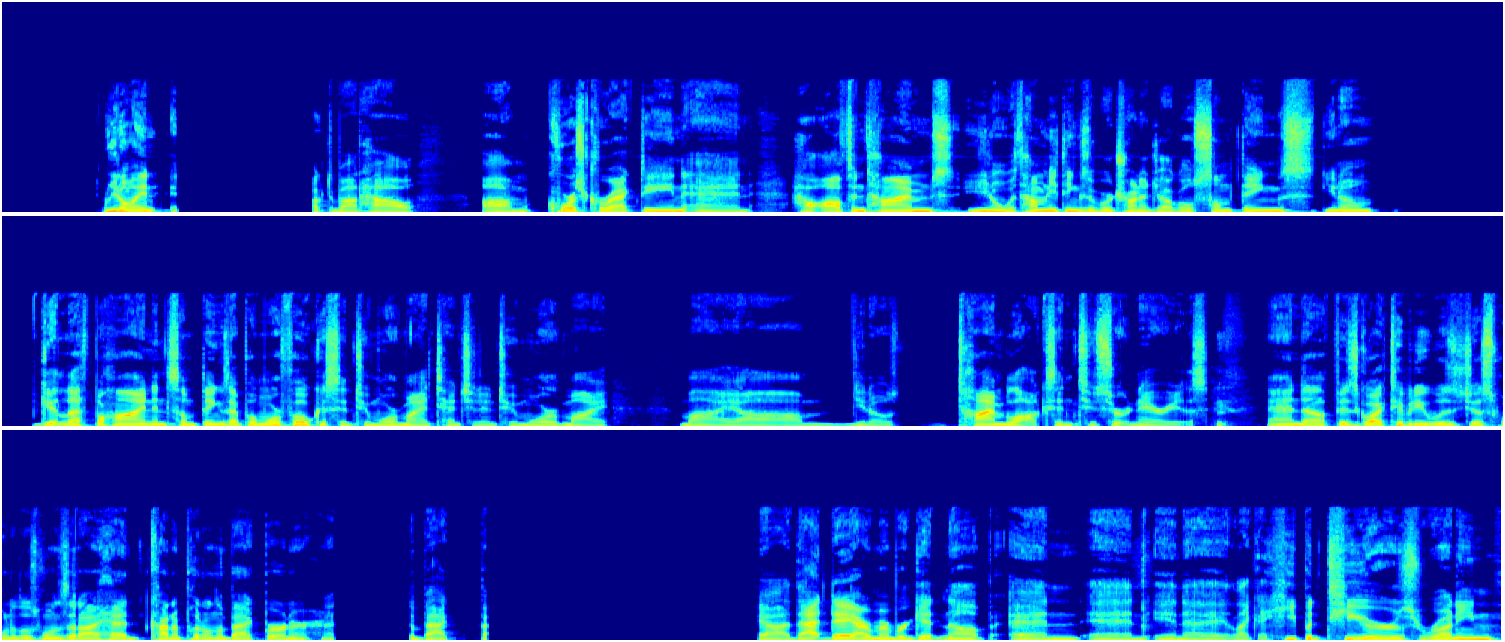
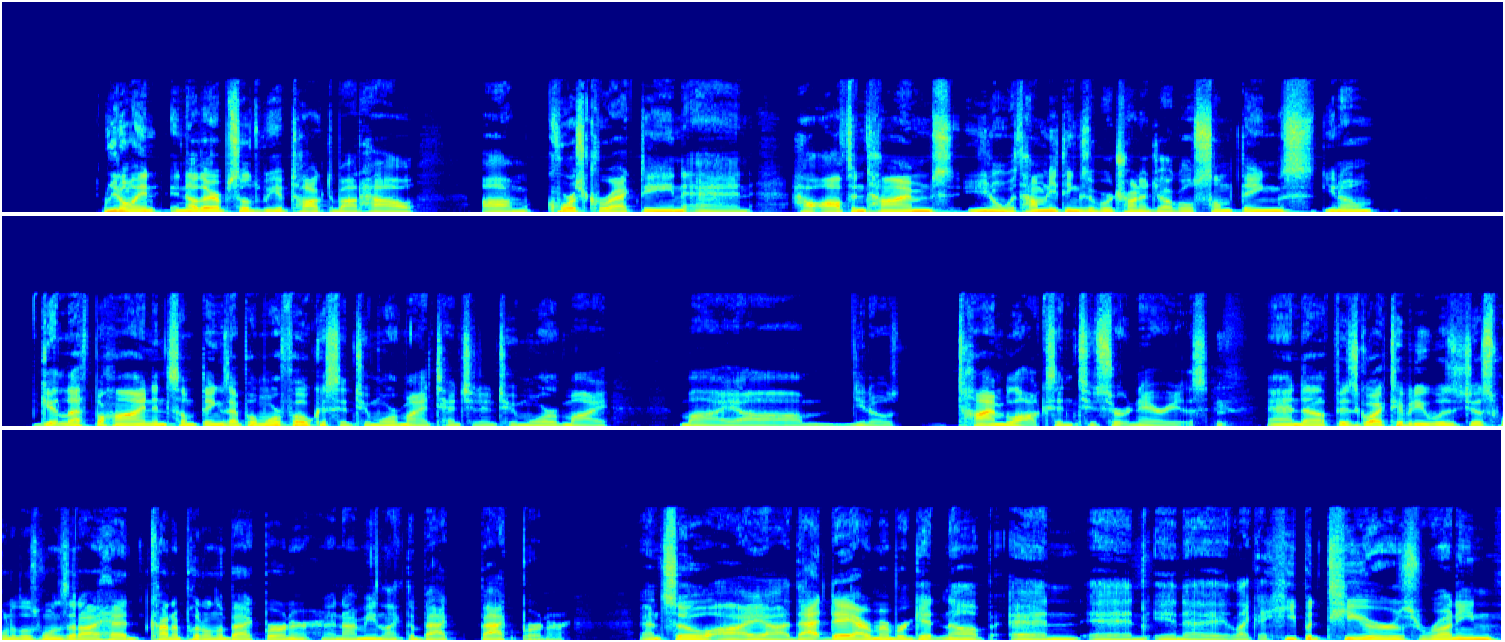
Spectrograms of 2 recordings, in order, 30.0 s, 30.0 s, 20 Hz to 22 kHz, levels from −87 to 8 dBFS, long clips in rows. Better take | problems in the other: second | audio cutting out; at 1 s for 1 s, at 22 s for 0.5 s and at 23 s for 2 s

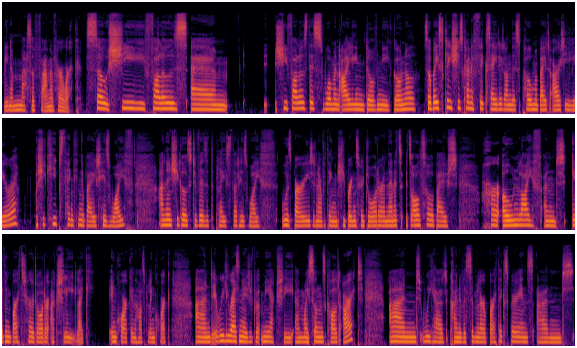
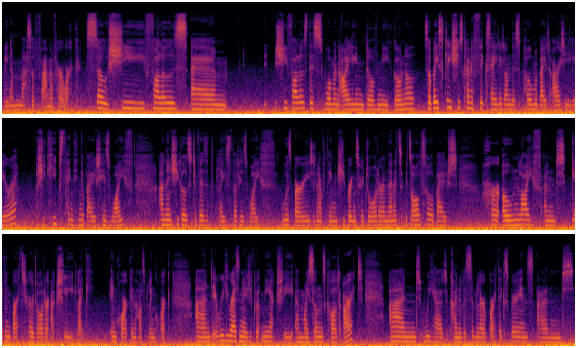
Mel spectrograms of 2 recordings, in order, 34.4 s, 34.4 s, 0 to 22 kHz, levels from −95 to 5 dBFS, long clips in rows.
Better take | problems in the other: first | low rumble; noticeable; throughout; 15 dB below the speech

